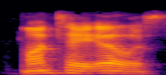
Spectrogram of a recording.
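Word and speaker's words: Monta Ellis: Monte Ellis. There it is. See, I was saying Monty. That's why I was throwing me off. I was saying it wrong.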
